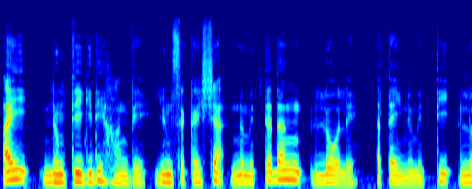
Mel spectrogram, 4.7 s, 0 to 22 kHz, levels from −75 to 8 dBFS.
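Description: No technical faults can be heard.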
